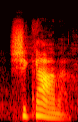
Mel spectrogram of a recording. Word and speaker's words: Chicana: Chicana, thank you, Chicana, femme, and uses she, her, hers, Ella, or they, them pronouns.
